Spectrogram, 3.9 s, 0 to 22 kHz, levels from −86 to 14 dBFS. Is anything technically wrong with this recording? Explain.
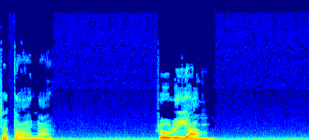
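Yes. Jitter buffer speed-up, 1.83 to 3.3 s: the receiver trims repeated pitch-period slices from an overfull buffer, shedding roughly 70 ms, so speech runs about 5% faster at unchanged pitch, slightly hurried.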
